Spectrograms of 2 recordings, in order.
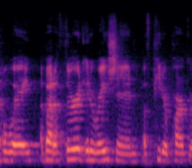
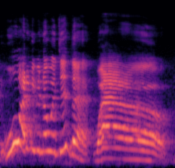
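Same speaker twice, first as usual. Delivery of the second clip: higher, louder amazed ooh; surprised delight; 7 semitones higher, 6 dB louder than usual. Real, not acted. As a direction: camera zooms in unexpectedly, she's amazed and loud. Surprised by camera zoom.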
